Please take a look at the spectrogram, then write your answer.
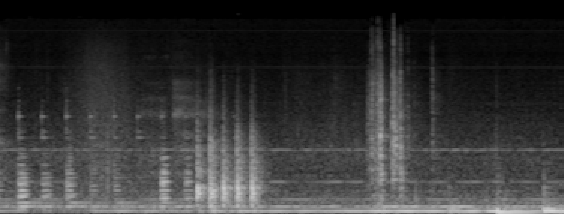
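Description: Several rounds of knocking on a door, quick bursts of sharp raps with short pauses between groups, clear, with no voices.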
